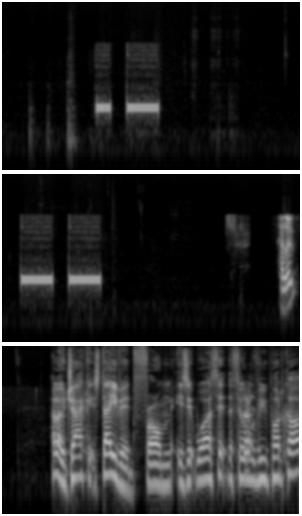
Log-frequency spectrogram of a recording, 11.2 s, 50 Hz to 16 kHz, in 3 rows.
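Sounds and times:
telephone line ringing in double bursts: 1.2 - 2.0, 4.0 - 5.0
speech: 8.1 - 11.1.

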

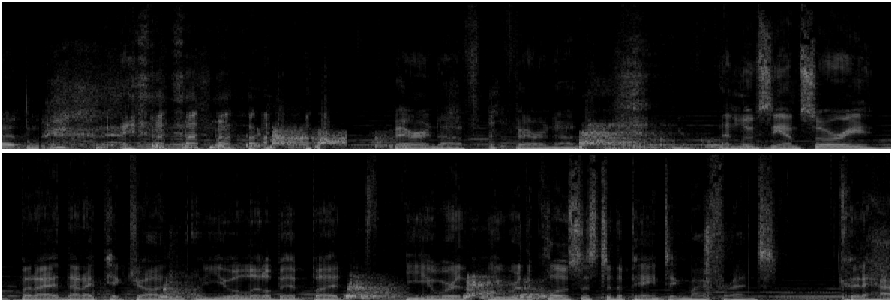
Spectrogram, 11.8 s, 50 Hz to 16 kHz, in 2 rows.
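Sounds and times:
speech: 0.0 - 11.8
laughter: 0.2 - 2.4
dog barking with high-pitched yips: 1.8 - 2.6, 3.8 - 4.3, 7.0 - 7.2, 8.2 - 9.6.

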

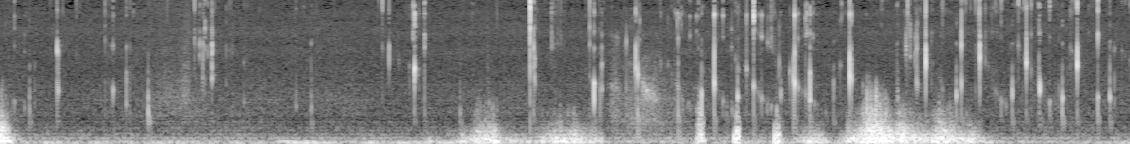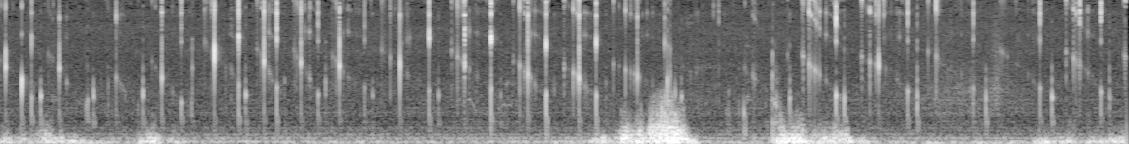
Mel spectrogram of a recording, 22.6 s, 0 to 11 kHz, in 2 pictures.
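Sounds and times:
wet mouth clicks, pops and smacks: 0.0 - 3.2, 3.8 - 22.5
soft low rubbing from face touching: 4.6 - 9.8, 17.3 - 19.9, 20.5 - 22.5.

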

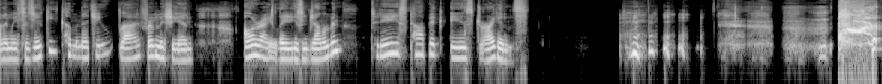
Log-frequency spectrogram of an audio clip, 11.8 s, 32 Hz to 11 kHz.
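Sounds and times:
speech: 0.0 - 7.1, 8.3 - 11.7
laughter: 8.3 - 9.4
person coughing: 11.0 - 11.7.

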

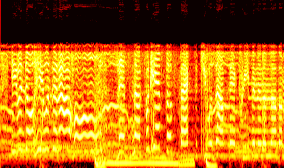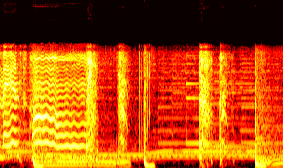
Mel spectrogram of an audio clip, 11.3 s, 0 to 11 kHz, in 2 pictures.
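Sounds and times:
speech: 0.4 - 7.3
shot man coughing in short rough bursts: 7.4 - 8.4, 9.6 - 10.4.

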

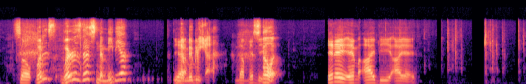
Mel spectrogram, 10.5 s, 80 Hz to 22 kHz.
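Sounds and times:
speech: 0.3 - 2.7, 3.5 - 5.6, 6.6 - 8.4
rapid clicky keystrokes on a mechanical keyboard: 8.8 - 10.5.

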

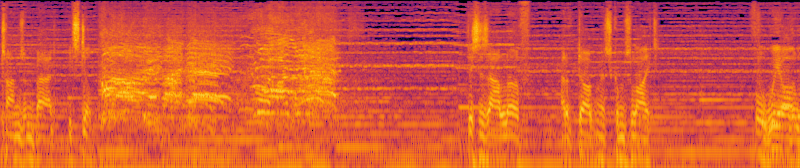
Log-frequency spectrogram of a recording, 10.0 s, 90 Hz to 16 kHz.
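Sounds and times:
speech: 0.0 - 2.6, 5.8 - 8.3, 9.4 - 10.0
football stadium crowd roaring and chanting: 1.2 - 4.4.

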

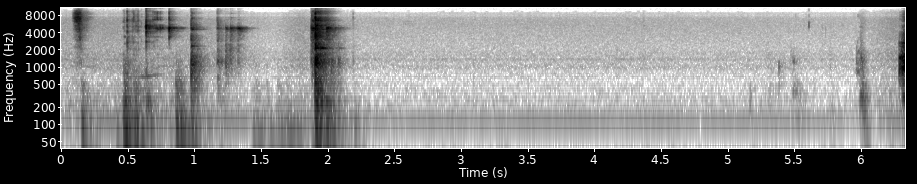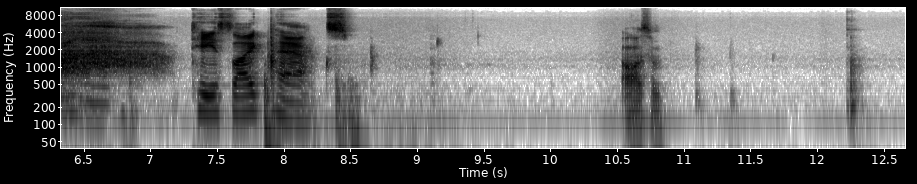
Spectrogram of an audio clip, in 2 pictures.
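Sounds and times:
glass bottle of IPA beer clinking and rattling while handled: 0.5 - 2.2
speech: 7.4 - 8.6, 10.6 - 11.0.

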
